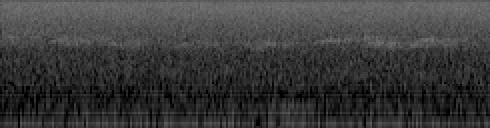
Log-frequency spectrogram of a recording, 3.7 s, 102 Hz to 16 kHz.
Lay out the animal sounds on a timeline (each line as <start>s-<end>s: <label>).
0.0s-3.7s: Scarlet Tanager (Piranga olivacea)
